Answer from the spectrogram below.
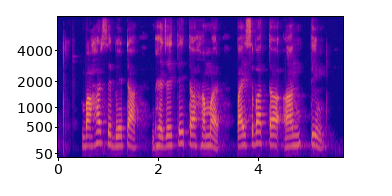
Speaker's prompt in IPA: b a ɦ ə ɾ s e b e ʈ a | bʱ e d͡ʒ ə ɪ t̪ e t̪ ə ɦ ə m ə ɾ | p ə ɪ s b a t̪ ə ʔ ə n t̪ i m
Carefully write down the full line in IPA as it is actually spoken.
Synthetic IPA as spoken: b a ɦ ə ɾ s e b e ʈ a | bʱ e d͡ʒ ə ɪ t̪ e t̪ ə ɦ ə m ə ɾ | p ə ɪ s b a t̪ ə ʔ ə n t̪ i m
